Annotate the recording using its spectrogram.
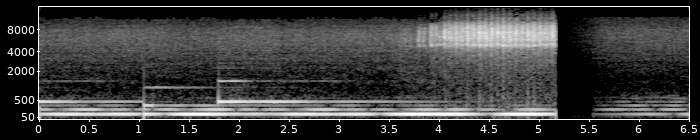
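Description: Background music of sustained, drone-like tones: a steady low hum under a higher note that steps up in pitch twice. A bright hissing swell builds near the end, then everything cuts off abruptly for a moment and the drone comes back quieter.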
